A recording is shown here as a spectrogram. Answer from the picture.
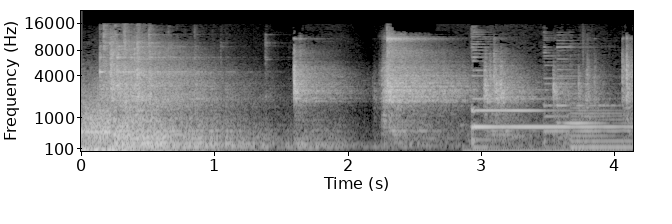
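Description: A heavy metal prison cell gate slams shut with a series of loud clanging impacts and a sliding scrape, the last bang leaving a sustained metallic ringing that echoes.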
